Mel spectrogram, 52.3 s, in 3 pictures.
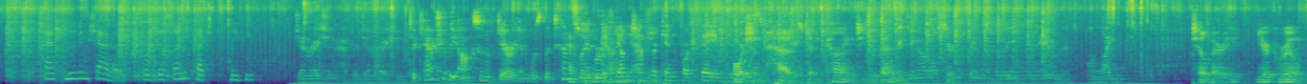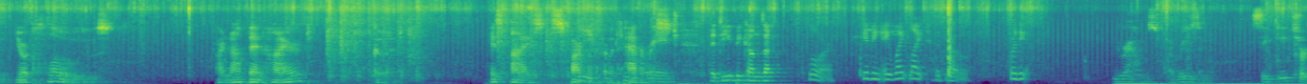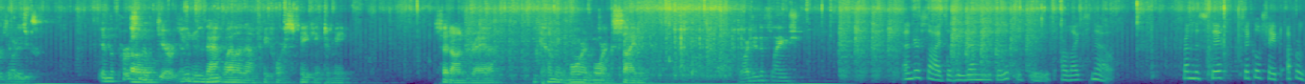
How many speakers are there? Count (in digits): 5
